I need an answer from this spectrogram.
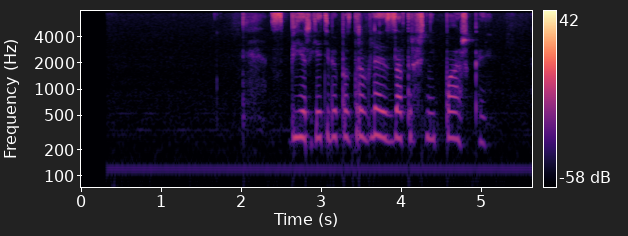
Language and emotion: Russian, positive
